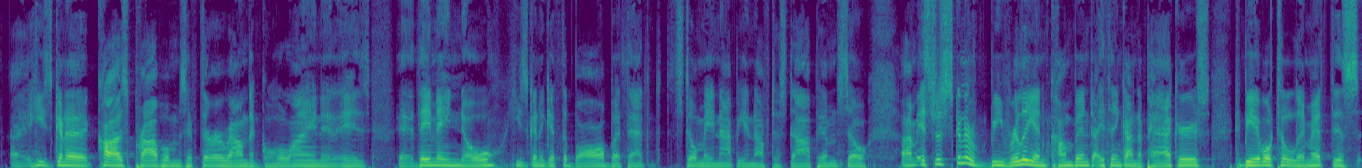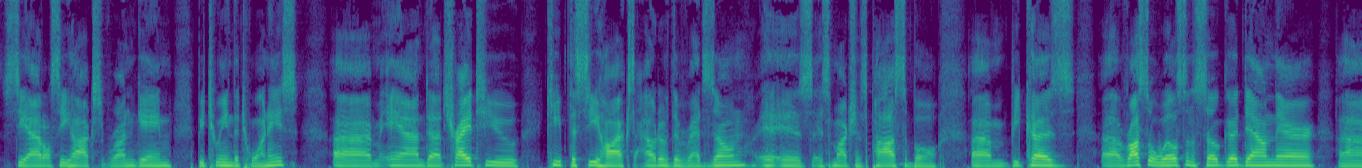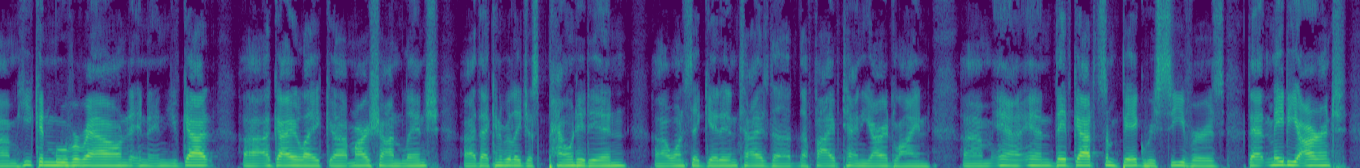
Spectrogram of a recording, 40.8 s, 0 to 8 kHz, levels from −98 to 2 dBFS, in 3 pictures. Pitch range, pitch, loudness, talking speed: 125-145 Hz, 135 Hz, -26 LUFS, 195 wpm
